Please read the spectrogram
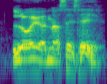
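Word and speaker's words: Lowell Narcisse: But what it does mean, so Miles Brennan against our guy, our Frenchman, Loyal Narcisse. – Lawyer Narcisse.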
